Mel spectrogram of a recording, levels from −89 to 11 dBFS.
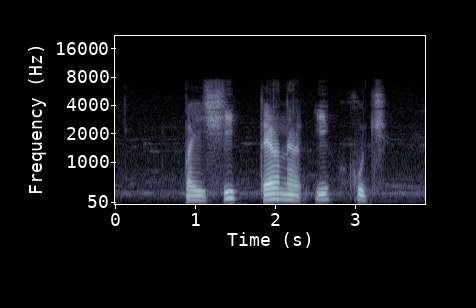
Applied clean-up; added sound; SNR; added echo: none; none; none; none.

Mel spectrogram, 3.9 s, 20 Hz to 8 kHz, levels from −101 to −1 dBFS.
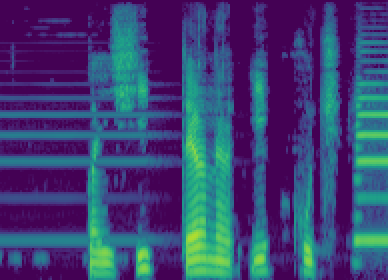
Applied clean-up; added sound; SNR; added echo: classical method spectral subtraction.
